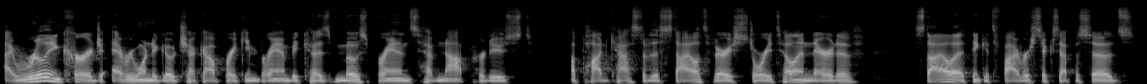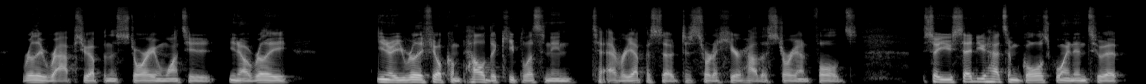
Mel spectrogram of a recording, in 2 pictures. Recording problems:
none

